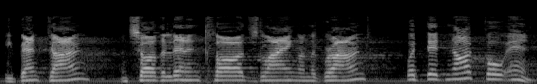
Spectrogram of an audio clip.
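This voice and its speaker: Man, priest, high and very bright voice, slow measured delivery, long cathedral echo. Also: faint music behind. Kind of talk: reading the gospel and preaching at Mass. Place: large church. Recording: long church reverb.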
